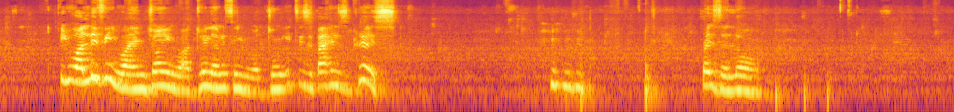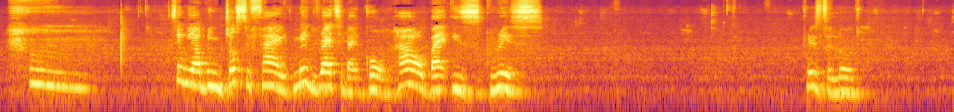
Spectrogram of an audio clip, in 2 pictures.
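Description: A woman talks calmly into a nearby microphone, in short bursts with pauses.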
